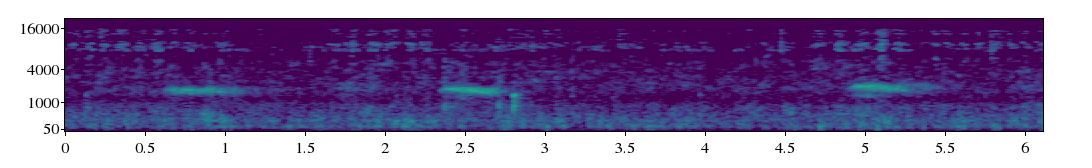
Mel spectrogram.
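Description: A bird calling faintly three times, short calls about two seconds apart.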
